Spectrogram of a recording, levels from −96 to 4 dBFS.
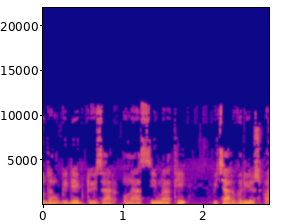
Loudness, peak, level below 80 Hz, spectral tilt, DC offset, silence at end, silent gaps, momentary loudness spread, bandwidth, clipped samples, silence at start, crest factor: -25 LUFS; -6 dBFS; -50 dBFS; -4.5 dB/octave; under 0.1%; 0 s; none; 6 LU; 11.5 kHz; under 0.1%; 0 s; 20 dB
